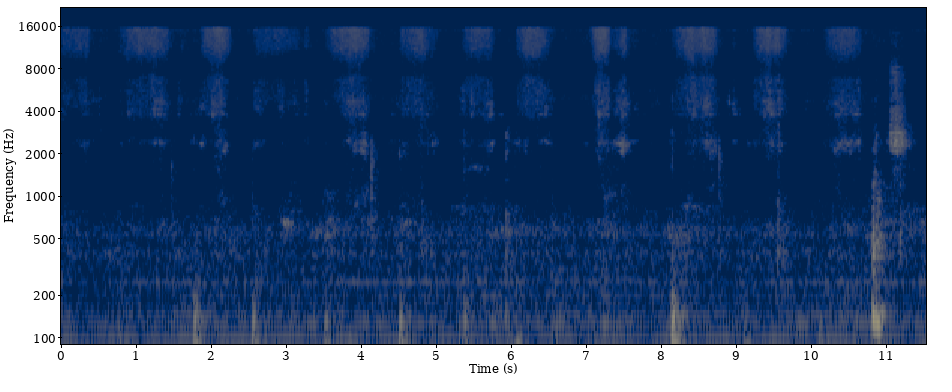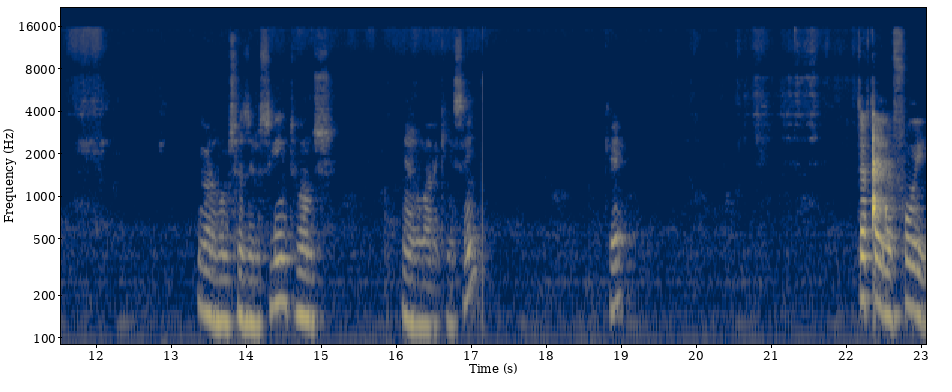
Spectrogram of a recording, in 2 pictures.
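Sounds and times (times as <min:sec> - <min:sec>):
rolling pin rubbing on dough: 0:00.0 - 0:15.0, 0:20.5 - 0:22.4.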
